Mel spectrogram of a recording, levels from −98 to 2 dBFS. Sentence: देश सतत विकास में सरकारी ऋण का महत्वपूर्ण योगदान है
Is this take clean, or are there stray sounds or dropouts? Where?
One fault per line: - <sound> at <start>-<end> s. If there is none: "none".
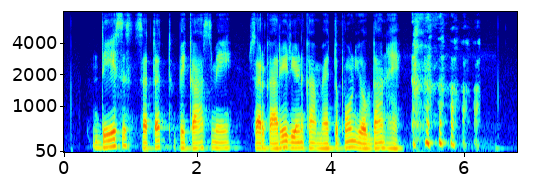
- laugh at 5.2-6.3 s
